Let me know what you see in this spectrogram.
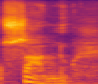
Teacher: ha perso per aferesi la consonante iniziale /Z/ ed è diventato S’annu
